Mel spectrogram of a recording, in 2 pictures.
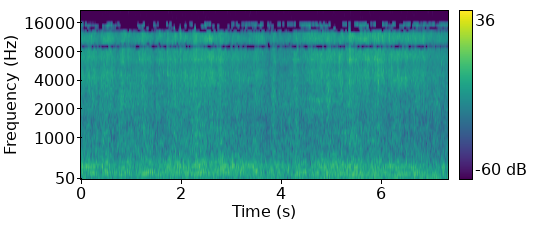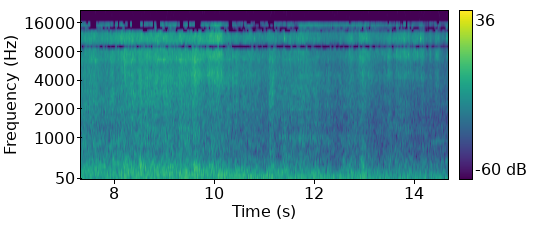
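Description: Sanyo 5000-series electric train rolling past on a sharply curved station track, a steady rumble of wheels on rails. The noise fades near the end as the train slows to a stop at the platform.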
